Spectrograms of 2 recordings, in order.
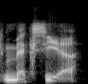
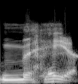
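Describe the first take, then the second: First: Mexia said as "MEK-see-uh"; spelling pronunciation. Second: Mexia said as "muh-HAY-uh"; local pronunciation. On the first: Explaining the town's spelling, Mexia read out as MEK-see-uh. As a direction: say Mexia as written, with a ks for the x. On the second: Naming wife's small Texas hometown, Mexia pronounced muh-HAY-uh. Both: Shown as a demonstration. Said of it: "It's spelled like Mexia".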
